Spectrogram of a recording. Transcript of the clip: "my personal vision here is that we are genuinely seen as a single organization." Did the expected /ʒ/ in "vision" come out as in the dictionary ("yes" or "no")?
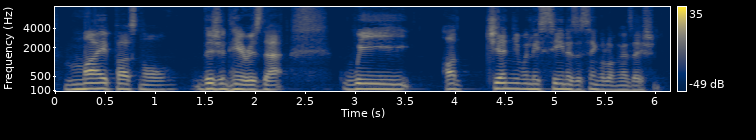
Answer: yes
